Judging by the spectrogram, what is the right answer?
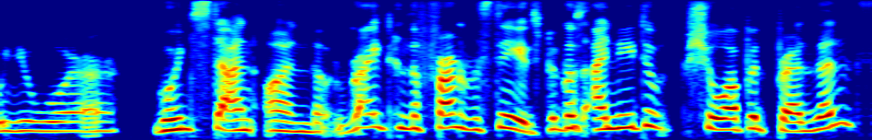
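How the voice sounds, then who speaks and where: With an American accent and a high voice, a woman speaks at a fairly quick pace, with a dry, close sound and no echo. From India. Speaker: tech executive. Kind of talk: interview. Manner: fast.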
